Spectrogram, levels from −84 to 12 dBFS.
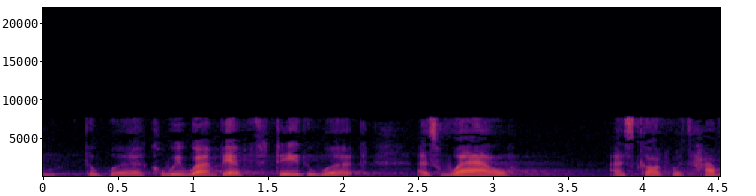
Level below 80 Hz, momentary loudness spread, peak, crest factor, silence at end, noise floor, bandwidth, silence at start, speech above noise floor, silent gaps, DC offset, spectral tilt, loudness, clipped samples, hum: -76 dBFS; 14 LU; -12 dBFS; 22 dB; 0 s; -59 dBFS; 8.2 kHz; 0 s; 24 dB; none; under 0.1%; -4 dB/octave; -35 LUFS; under 0.1%; none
